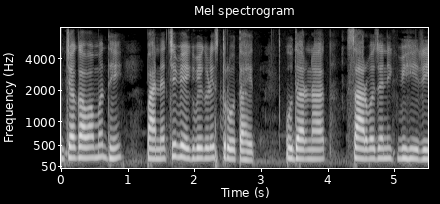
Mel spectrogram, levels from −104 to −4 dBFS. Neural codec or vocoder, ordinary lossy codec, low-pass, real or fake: none; none; none; real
